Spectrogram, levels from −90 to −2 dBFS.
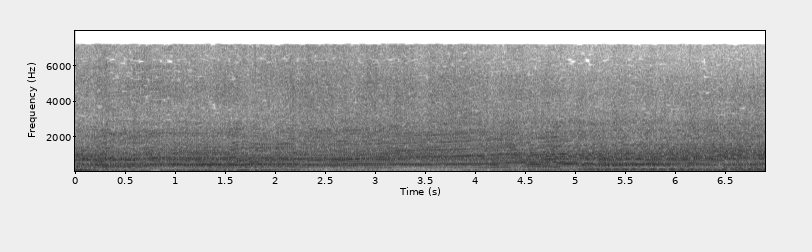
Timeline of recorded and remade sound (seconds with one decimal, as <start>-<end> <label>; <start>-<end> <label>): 0.0-0.8 recorded; 0.8-3.6 remade; 3.6-4.0 recorded; 4.0-4.8 remade; 4.8-5.2 recorded; 5.2-5.7 remade; 5.7-6.9 recorded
